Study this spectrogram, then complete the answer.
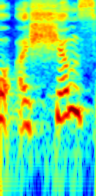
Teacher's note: शीन ने लाम को तलफ़्फ़ुज़ में खींच कर अपने जैसा बनाया और फिर उसको अपने अंदर मुदग़म कर लिया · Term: हरूफ शमसी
